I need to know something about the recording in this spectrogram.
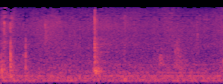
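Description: A few sharp clicks and taps, the loudest right at the start and another about a second in, over a steady low room hum.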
